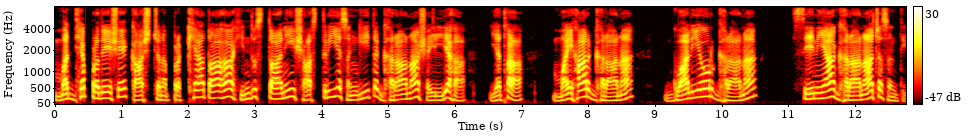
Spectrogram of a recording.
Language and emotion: Sanskrit, neutral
